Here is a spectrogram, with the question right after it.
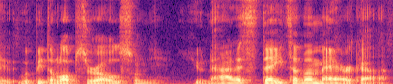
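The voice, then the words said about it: British speaker's put-on American Southern accent. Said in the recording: “That's the best, worst accent I could do. ... pretty good coming from a Brit ... all Brits sound like they're from the South of America ... the South of the United States of America”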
